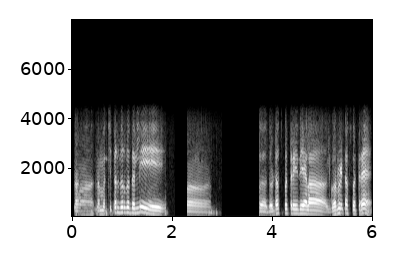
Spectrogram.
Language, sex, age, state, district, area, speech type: Kannada, male, 18-30, Karnataka, Chitradurga, rural, conversation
